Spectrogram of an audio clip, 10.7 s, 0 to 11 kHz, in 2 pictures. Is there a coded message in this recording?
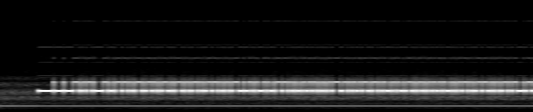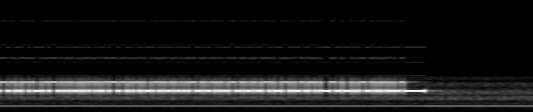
Yes: RTTY (75 baud, 850 Hz shift) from 0.4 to 9.6 s, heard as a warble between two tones, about 2550 Hz centre, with a steady whistle near 640 Hz and room echo. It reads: HE EARNED A DOUBLE FIRST IN CLASSICS AND MATHEMATICS AT BALLIOL COLLEGE, OXFORD.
